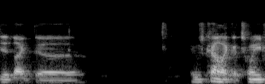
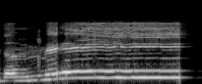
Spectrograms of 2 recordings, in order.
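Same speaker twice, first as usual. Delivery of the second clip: ring announcer; 8 dB louder than usual. Acted. Hyping the main event intro.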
